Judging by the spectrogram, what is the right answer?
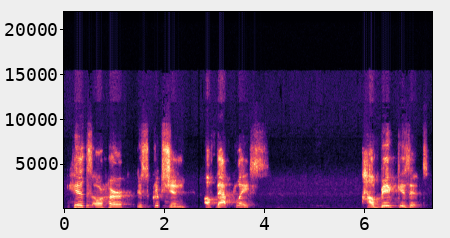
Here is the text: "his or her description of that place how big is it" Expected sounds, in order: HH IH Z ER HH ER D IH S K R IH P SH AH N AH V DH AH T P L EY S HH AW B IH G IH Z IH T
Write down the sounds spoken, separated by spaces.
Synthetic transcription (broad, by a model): HH IH Z ER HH ER D IH S K R IH P SH AH N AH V DH AH T P L EY S HH AW B IH G IH Z IH T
